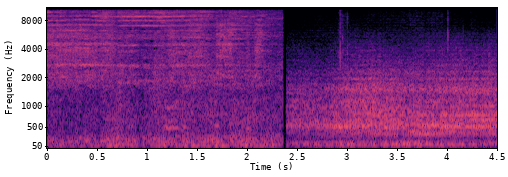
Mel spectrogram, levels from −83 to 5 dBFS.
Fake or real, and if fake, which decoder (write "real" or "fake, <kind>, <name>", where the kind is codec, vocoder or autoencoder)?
fake, vocoder, Vocos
